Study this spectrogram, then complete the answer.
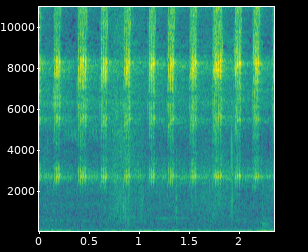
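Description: Grasshoppers chirp steadily at an abandoned housing estate in Cakung, Jakarta, a rhythmic run of high, bright pulses repeating about every quarter second over a constant outdoor hiss, with no talking.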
